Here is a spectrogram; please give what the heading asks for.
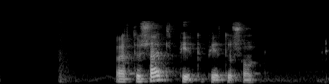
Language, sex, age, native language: Icelandic, male, 40-49, Icelandic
